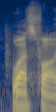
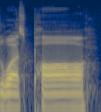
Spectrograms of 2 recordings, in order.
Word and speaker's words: Westphal: Westphal, you said it right, yeah. Westphal. Everyone says West Paul.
